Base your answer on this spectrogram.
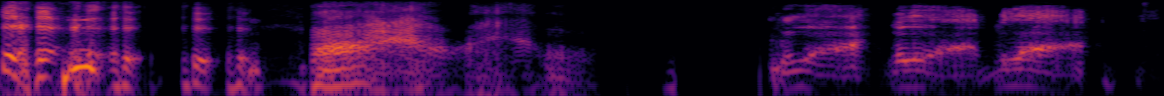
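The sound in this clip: A shark growls in a video game: several rough, throaty growl bursts of uneven length, loud and separated by short pauses, with a longer silence midway.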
